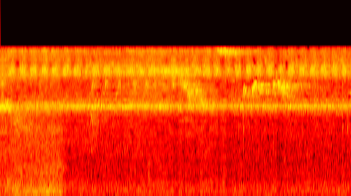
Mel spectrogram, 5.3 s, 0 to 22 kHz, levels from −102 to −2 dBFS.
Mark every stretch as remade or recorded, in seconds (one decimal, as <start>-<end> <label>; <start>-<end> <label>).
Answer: 0.0-1.3 remade; 1.3-1.9 recorded; 1.9-3.5 remade; 3.5-5.3 recorded

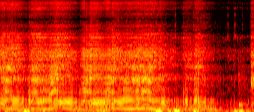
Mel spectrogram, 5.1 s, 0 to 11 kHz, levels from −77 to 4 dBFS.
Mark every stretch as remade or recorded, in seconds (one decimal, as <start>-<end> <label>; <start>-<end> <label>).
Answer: 0.0-1.6 recorded; 1.6-2.2 remade; 2.2-5.1 recorded

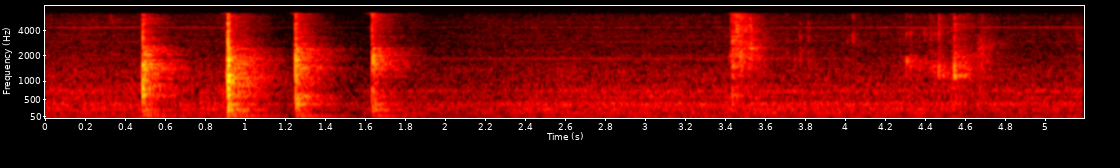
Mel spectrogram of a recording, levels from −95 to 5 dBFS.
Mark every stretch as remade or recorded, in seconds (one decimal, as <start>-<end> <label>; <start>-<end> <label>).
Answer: 0.0-2.9 recorded; 2.9-3.6 remade; 3.6-4.6 recorded; 4.6-5.2 remade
